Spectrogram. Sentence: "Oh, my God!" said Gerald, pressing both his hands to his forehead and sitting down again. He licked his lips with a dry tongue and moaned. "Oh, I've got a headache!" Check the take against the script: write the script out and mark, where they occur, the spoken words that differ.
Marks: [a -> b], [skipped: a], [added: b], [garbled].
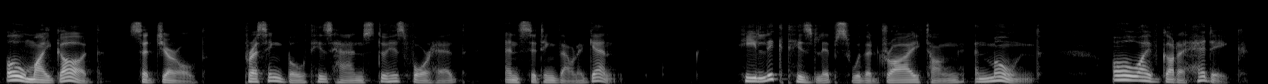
"Oh, my God!" said Gerald, pressing both his hands to his forehead and sitting down again. He licked his lips with a dry tongue and moaned. "Oh, I've got a headache!"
